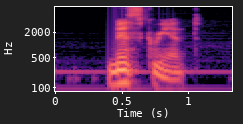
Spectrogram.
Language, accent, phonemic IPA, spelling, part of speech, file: English, US, /ˈmɪs.kɹi.ənt/, miscreant, adjective / noun, En-us-miscreant.ogg
- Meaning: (adjective) 1. Lacking in conscience or moral principles; unscrupulous 2. Holding an incorrect religious belief; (noun) One who has behaved badly, or illegally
